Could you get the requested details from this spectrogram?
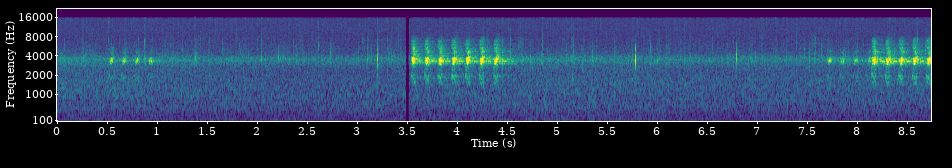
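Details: Bald eagles on a Big Bear Valley nest, live-stream camera, March 29, 2023, mid-morning. Steady hiss is broken by a sudden run of quick, high, piping chatter, and a second burst begins near the end.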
